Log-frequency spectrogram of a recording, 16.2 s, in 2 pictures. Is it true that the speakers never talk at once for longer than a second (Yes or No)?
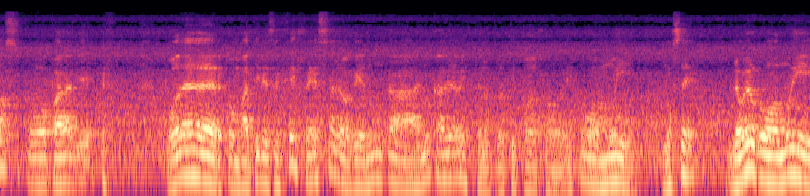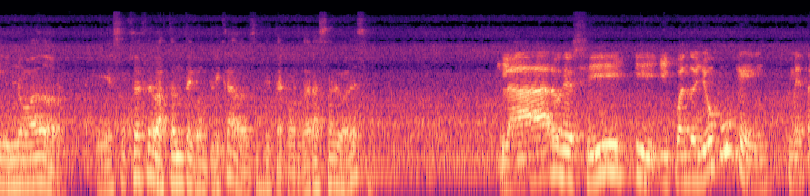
Yes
